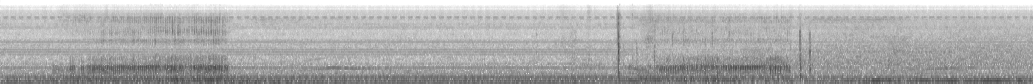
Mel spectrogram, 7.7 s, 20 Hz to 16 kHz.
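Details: An 11-week-old English Bulldog puppy snores in long, rasping breaths with a low rumbling undertone.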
